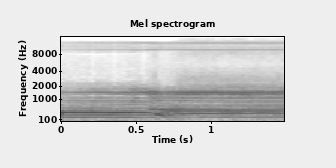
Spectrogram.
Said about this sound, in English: Absurdly long foghorn. John, please throw that in.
